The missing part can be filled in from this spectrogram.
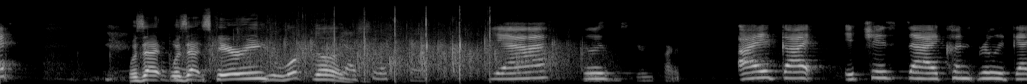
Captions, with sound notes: Was that scary? (applause) You look good. Yeah, she looks good. Yeah, I got itches that I couldn't really get to.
